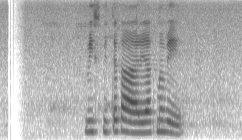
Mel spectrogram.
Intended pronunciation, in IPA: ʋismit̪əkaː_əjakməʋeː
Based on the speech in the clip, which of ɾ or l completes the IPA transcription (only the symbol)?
ɾ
